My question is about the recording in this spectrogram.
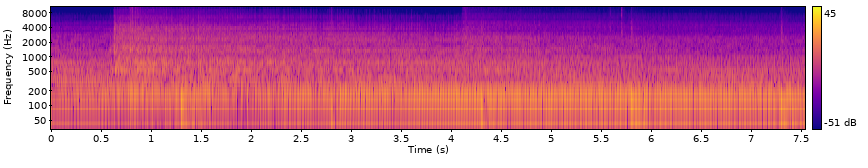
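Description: Funeral doom metal: slow, heavily distorted electric guitar chords held over a low drum beat about every one and a half seconds. The chord changes about half a second in.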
